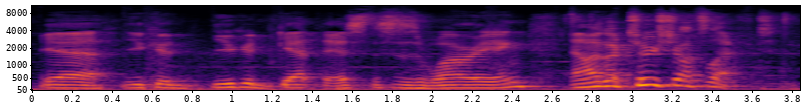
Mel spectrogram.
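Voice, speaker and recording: A man's voice: medium pitch, animated, normal speed. Jokey man calling a tabletop game. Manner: jokey, self-mocking, exclaiming at dice rolls. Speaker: player and host of a tabletop wargame video. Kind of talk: casual play-by-play game commentary. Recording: music behind the voice.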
